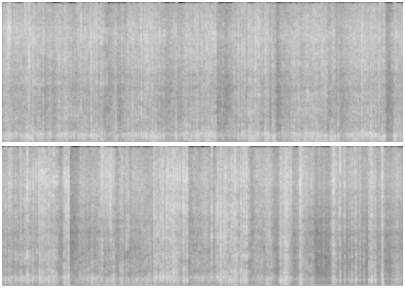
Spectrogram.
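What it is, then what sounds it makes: Kitchen sponge with nylon scouring pad. Fingertips and short nails scratch and pluck the fibrous green nylon scouring layer of a dry yellow foam kitchen sponge. The result is a dense, continuous crackling scratch that stays loud and steady throughout, with most energy in the low-mids and a constant low hum underneath.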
